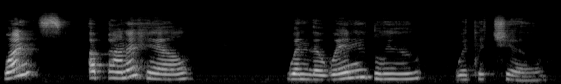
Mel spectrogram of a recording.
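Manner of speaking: lively, expressive storytime read-aloud; reading to children. A narrator's reading. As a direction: read it like a librarian to little kids. Reads picture book to children.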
